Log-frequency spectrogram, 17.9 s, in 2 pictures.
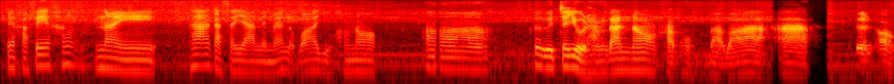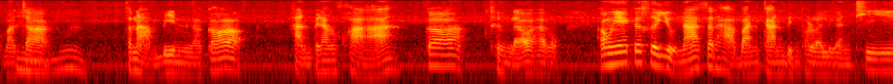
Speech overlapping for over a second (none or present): none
